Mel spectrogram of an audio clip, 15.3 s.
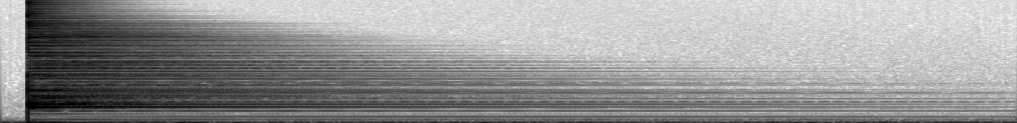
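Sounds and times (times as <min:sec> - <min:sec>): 
suspended cymbal crash played with stick: 0:00.4 - 0:03.4.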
